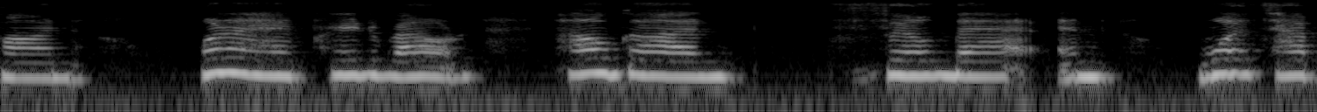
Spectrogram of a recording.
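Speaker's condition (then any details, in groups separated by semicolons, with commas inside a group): Brain injury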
